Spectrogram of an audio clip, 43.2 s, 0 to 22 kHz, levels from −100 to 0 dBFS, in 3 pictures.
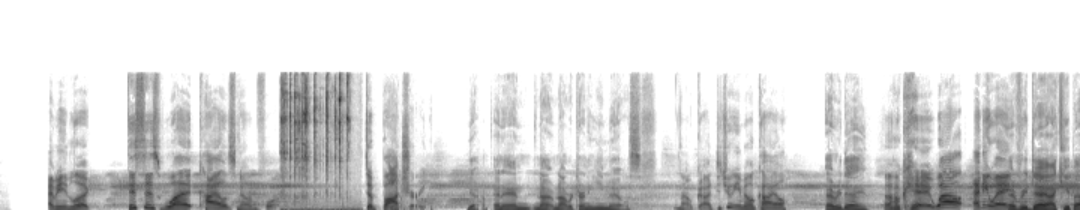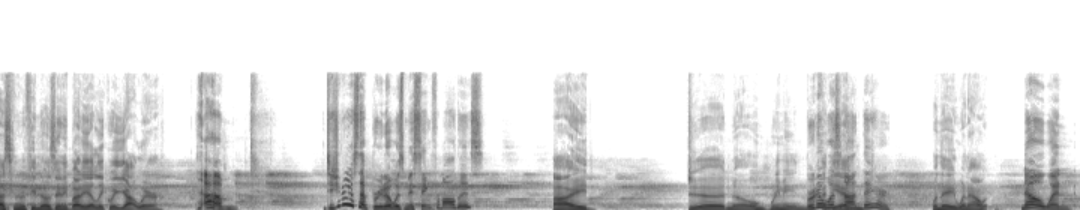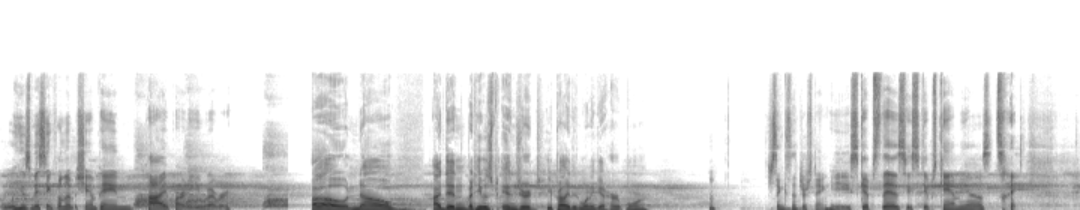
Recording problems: echo of what is said; noticeable; throughout; 400 ms later, 15 dB below the speech
jangling keys; loud; at 3.5 s; peak 5 dB above the speech
dog barking; noticeable; from 31 to 33 s; peak 10 dB below the speech

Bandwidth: 14.5 kHz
